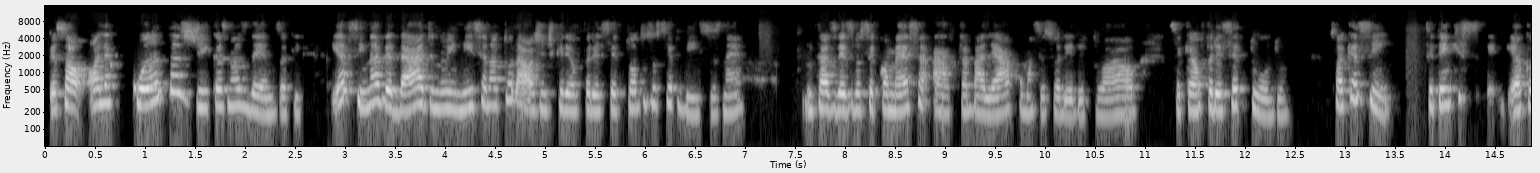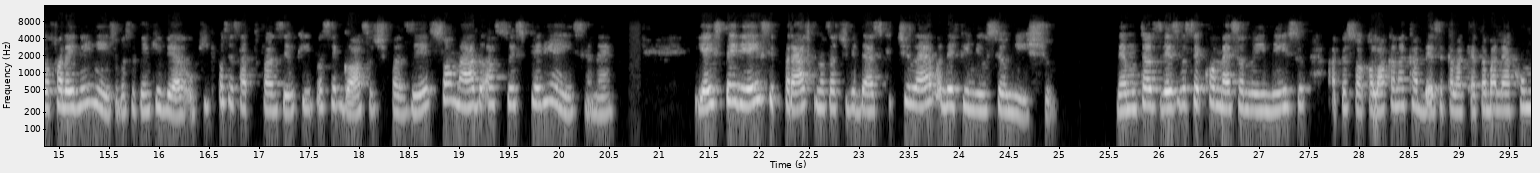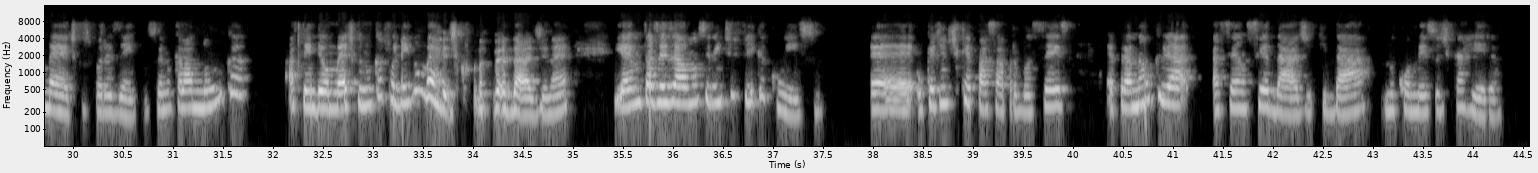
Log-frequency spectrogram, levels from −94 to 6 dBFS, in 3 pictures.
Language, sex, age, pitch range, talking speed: Portuguese, female, 30-49, 210-265 Hz, 200 wpm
